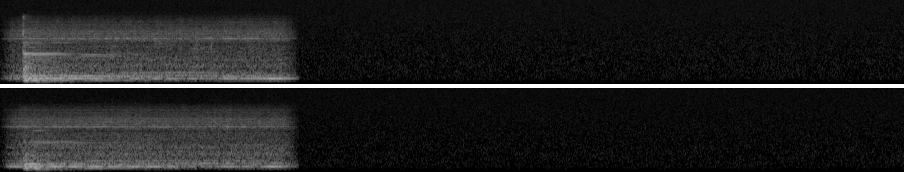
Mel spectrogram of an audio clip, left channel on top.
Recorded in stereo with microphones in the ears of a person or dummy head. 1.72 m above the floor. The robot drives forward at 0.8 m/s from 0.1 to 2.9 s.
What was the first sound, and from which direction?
A piano, 70° left (ahead or behind).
